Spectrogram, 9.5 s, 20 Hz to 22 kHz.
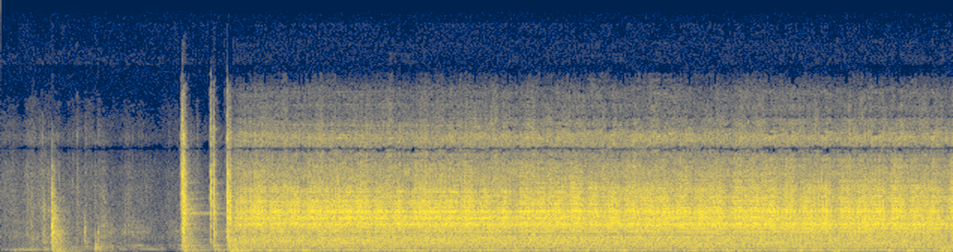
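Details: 1965 International 806 Wheatland diesel tractor sitting since 1995: steady even cranking churn about three to four turns a second with no firing; cranks but won't start, fuel not flowing, gear pump suspected, not confirmed.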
